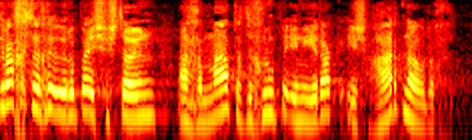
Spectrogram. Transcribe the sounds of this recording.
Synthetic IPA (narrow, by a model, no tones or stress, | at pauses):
krɑχtəχəøːɾopejsəstøɥn | aːnχəmaːtəχdəχrupənɪniɾɑkɪsɦɑɹtnowdəχ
